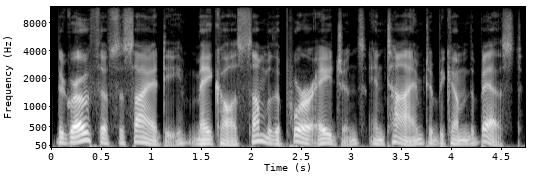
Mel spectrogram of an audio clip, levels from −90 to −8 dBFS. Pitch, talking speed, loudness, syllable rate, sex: 100 Hz, 215 wpm, -20 LUFS, 5.3 syllables/s, male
